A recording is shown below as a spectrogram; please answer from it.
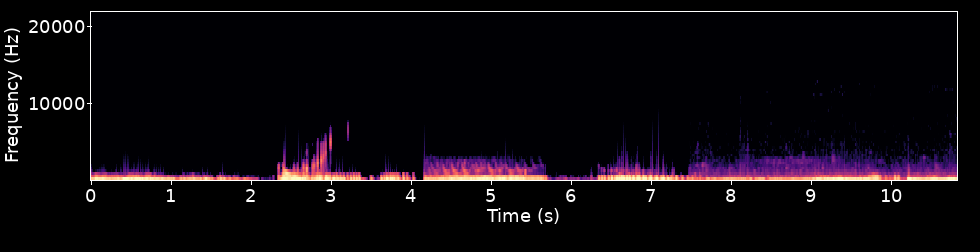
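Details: Hunger stomach growling (borborygmi) from a hungry young woman: long, loud gurgling rumbles and squeaky growls from the belly in several bursts.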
